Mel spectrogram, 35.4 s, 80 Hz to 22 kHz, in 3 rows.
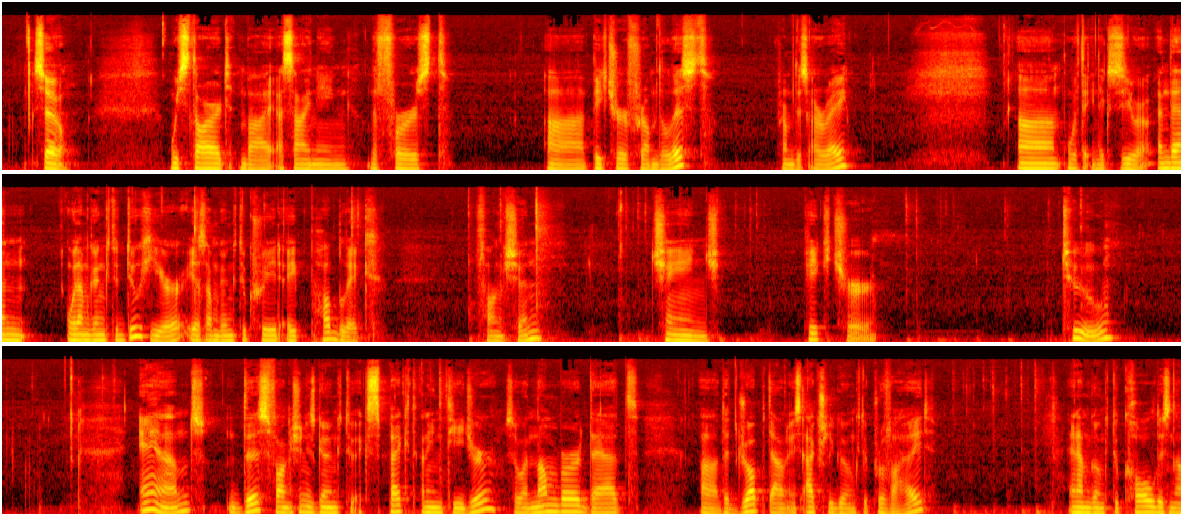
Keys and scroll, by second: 0.0-0.5 typing, 14.4-22.3 typing, 25.0-25.7 typing, 28.0-28.9 typing, 33.5-35.0 typing.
